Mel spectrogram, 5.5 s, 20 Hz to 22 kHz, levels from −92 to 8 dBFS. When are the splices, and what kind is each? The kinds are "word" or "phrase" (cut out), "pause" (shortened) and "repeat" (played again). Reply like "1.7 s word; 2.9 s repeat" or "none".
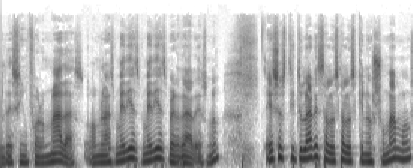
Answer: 1.9 s repeat; 4.5 s repeat

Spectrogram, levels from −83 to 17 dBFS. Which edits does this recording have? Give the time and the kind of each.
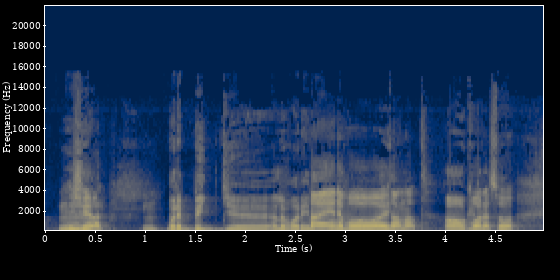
1.2 s pause; 2.4 s word; 3.4 s word

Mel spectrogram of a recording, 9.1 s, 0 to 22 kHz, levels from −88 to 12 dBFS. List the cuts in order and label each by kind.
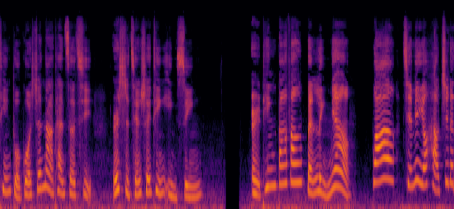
7.2 s pause

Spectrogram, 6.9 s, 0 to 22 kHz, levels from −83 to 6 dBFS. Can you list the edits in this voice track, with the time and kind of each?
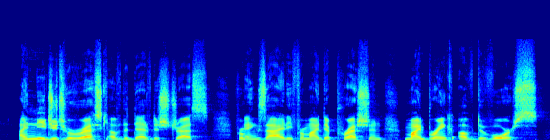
1.3 s phrase; 1.9 s phrase; 3.1 s word; 5.3 s phrase

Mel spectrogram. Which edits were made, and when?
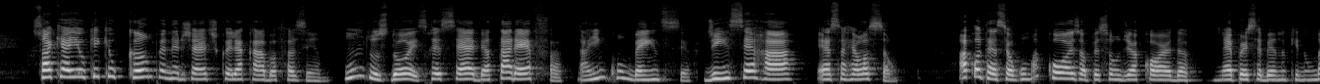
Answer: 7.0 s pause; 8.1 s pause; 12.0 s pause

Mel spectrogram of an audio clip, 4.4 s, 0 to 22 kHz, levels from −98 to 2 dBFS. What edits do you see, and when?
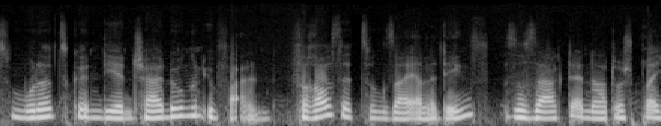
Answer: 1.4 s phrase; 1.9 s pause

